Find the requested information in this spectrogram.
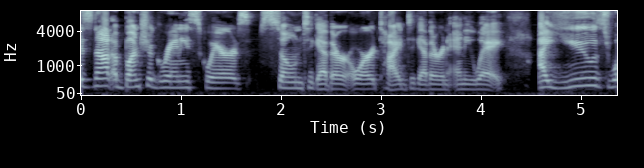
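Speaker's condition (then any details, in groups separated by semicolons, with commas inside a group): No condition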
